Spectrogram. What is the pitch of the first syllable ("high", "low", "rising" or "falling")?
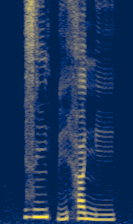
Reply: high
